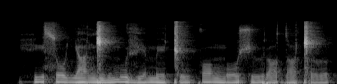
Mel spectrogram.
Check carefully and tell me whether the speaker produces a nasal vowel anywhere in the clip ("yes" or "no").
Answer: no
